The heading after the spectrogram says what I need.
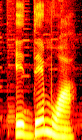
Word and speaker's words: aidez-moi: E olha só que detalhe: o Z de aider gruda na palavra moi e isso cria um som de Z entre as duas. Escuta só, com atenção. Aidez-moi. Vamos repetir juntos? Aidez-moi.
